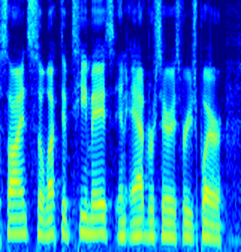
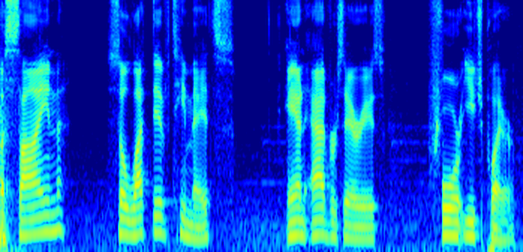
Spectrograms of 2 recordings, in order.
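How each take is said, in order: First: The phrase is read at a normal pace. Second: The phrase is read very slowly.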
